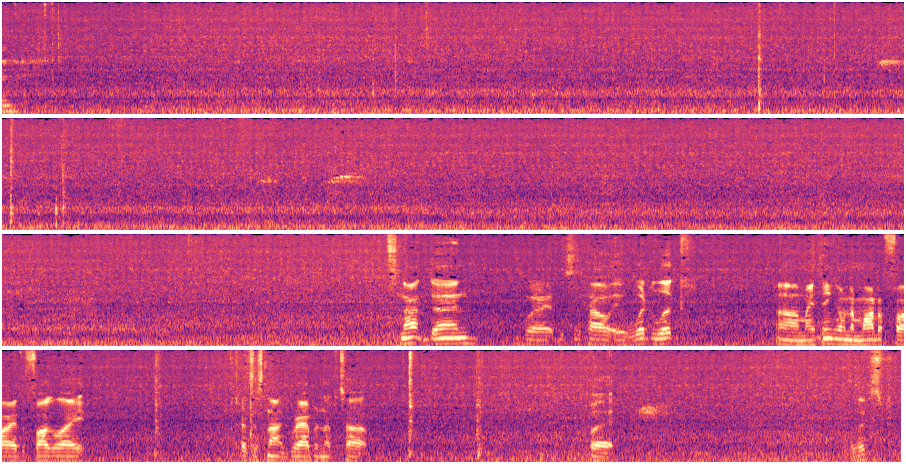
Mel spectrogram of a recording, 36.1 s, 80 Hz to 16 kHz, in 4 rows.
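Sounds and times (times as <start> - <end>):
vehicle engine idling: 0.0 - 36.0
faint high chirps: 8.7 - 9.2, 11.5 - 12.8.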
